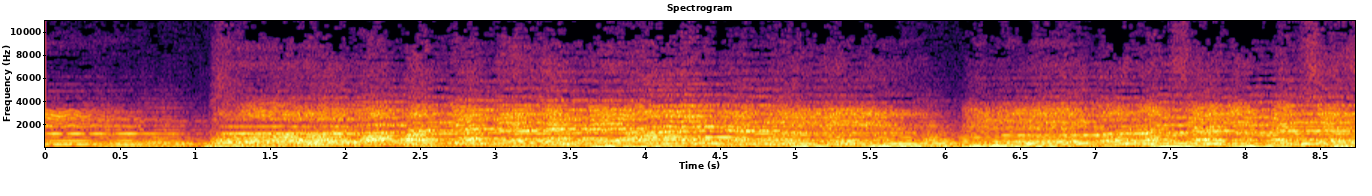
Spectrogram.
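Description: Men's chorus of tenors and basses singing a zarzuela chorus forte with orchestra, the full tutti entering about a second in after a solo tenor line.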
